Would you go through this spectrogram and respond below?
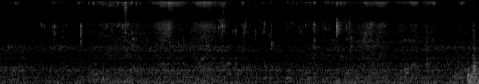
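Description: A bathroom tap runs warm water into a sink to wet a face before shaving, a steady soft stream with small splashes and drips, fairly quiet and continuous with no one speaking.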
